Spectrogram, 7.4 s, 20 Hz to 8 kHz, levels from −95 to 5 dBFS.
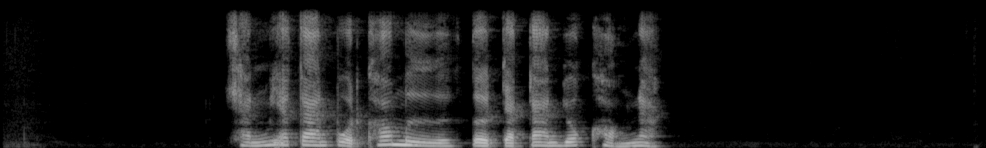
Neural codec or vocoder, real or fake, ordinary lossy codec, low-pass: none; real; none; 7.2 kHz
